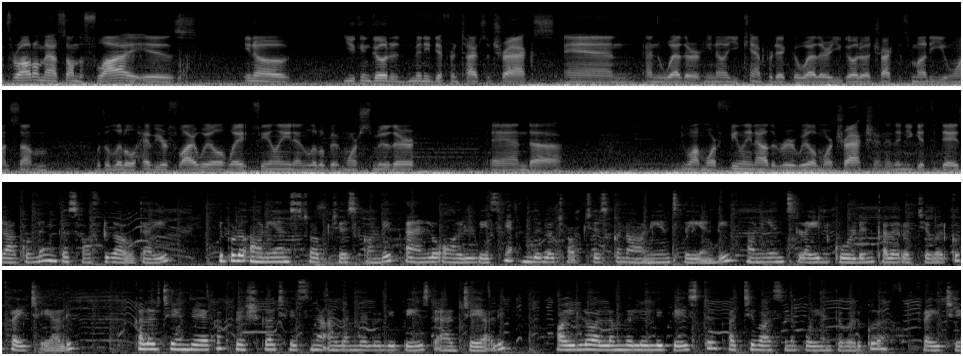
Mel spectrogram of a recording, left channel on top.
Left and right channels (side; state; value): both; different; correlation 0.00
